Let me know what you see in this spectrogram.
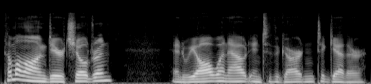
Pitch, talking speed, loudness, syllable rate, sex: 135 Hz, 210 wpm, -16 LUFS, 6.1 syllables/s, male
